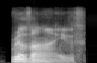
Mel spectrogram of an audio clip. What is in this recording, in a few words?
"revive", British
